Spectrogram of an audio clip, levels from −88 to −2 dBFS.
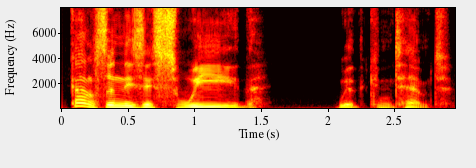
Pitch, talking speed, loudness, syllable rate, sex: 120 Hz, 120 wpm, -16 LUFS, 3.9 syllables/s, male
